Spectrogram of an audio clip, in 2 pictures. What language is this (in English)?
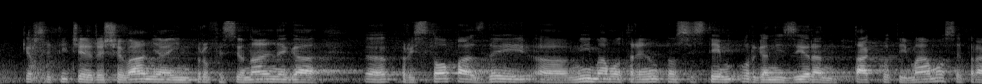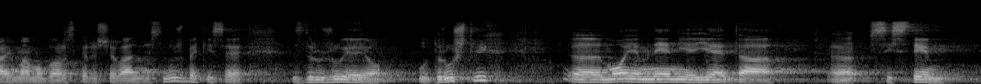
Slovenian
